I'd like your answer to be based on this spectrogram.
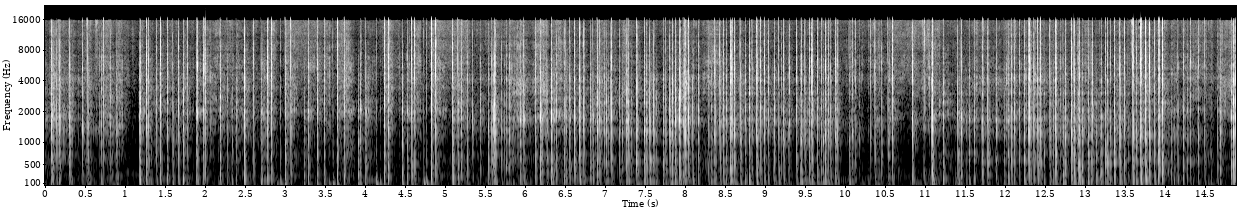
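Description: Fingertips and nails tap quickly on the front and then the back of a small, hollow special edition Hunger Games Blu-ray case in a printed cardboard slipcover. The taps come as a dense stream of dry, crisp clicks with very short ring and a bright, papery edge, continuing steadily with brief pauses throughout.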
